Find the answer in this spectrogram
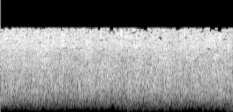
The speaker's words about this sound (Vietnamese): Cho nên xin chúc mừng tất cả các bà mẹ, một tràng pháo tay thật lớn thưa anh chị em, một tràng pháo tay thật to thưa các bạn.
